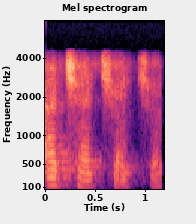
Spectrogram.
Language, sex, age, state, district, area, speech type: Hindi, male, 45-60, Bihar, Samastipur, rural, conversation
